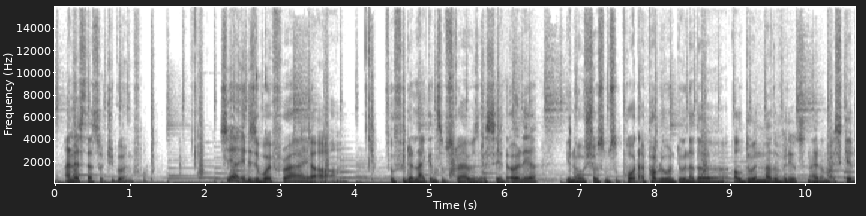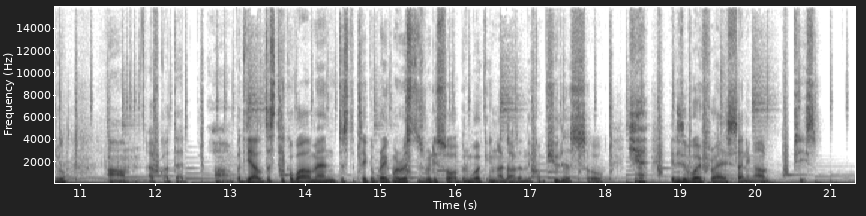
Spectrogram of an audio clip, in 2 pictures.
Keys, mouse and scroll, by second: 1.8 F1, 1.8 click.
